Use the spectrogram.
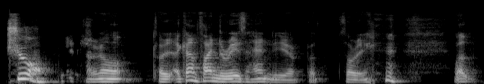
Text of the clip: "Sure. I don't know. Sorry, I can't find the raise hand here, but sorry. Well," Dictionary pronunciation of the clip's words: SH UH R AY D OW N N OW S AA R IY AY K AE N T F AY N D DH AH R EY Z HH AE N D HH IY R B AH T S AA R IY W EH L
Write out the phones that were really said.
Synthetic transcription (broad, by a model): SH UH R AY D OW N N OW S AA R IY AY K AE N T F AY N D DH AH R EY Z HH AE N D HH IY R B AH T S AA R IY W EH L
